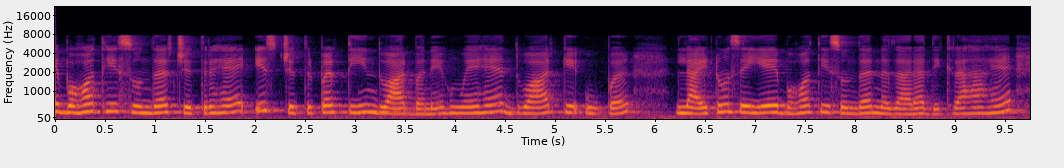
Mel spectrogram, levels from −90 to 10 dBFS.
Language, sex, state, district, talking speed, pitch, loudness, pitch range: Hindi, female, Bihar, Saran, 165 wpm, 225 Hz, -20 LUFS, 210-245 Hz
